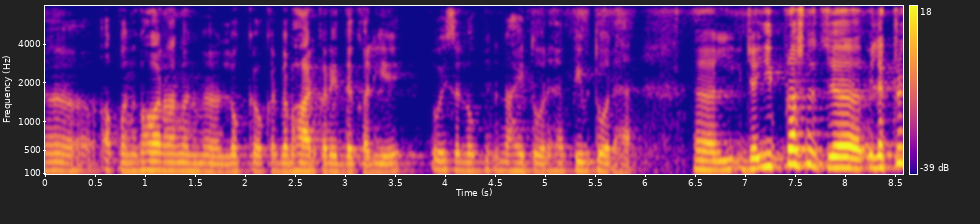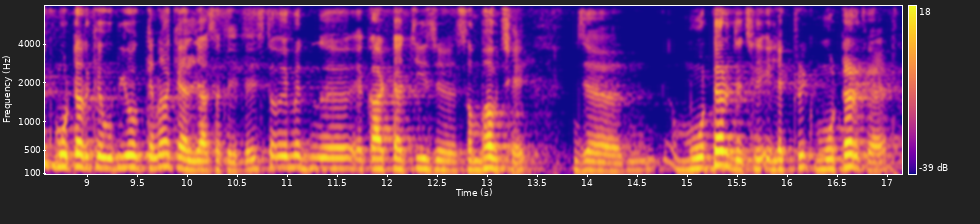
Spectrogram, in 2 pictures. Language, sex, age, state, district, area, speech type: Maithili, male, 30-45, Bihar, Madhubani, rural, spontaneous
